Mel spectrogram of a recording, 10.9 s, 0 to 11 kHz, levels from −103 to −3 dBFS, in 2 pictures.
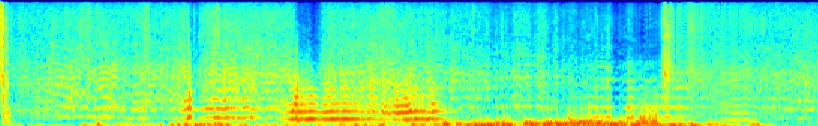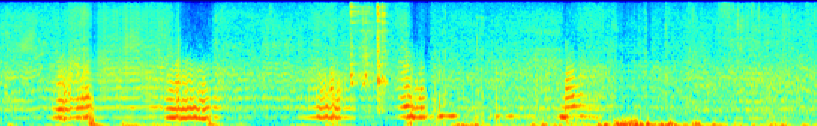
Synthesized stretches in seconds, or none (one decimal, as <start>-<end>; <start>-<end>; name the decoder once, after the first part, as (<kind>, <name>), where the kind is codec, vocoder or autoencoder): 4.2-5.0 (vocoder, BigVGAN v2); 6.0-6.5

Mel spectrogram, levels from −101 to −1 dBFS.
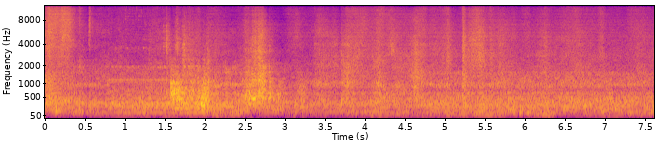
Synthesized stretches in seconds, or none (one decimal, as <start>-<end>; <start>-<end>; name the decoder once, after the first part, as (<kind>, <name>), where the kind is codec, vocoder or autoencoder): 0.0-0.8 (codec, SNAC); 2.0-7.6

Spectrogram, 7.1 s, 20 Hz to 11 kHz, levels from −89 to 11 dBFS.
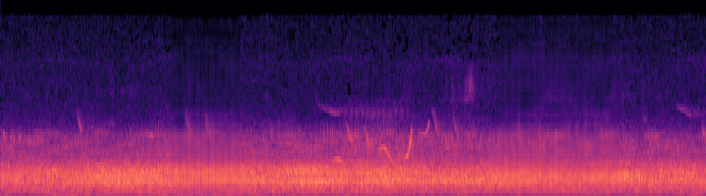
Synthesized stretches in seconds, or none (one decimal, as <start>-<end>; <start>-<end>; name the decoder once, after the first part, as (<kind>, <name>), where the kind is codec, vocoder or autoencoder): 1.7-2.4 (vocoder, Vocos); 5.0-6.2

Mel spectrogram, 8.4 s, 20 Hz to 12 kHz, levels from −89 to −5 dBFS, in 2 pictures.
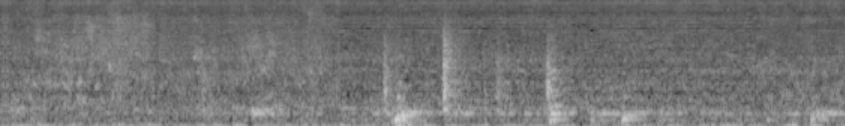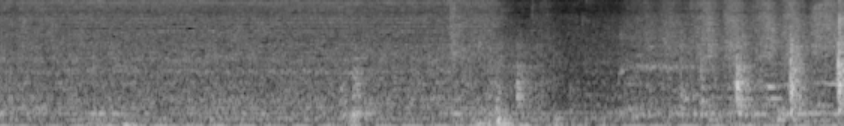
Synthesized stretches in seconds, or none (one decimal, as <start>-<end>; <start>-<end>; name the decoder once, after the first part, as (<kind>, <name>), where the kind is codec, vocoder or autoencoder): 0.0-1.7 (codec, HILCodec); 3.8-4.5

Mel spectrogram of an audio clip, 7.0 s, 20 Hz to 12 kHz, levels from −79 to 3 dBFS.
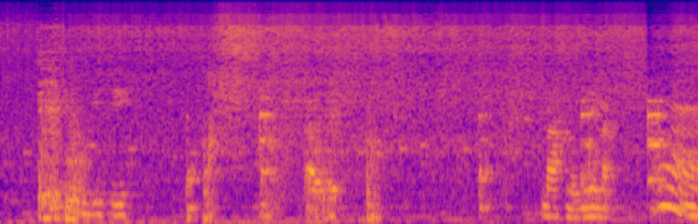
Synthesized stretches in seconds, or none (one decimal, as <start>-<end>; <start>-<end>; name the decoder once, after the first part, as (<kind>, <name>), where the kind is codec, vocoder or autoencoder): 2.8-3.4 (autoencoder, DAC-VAE)

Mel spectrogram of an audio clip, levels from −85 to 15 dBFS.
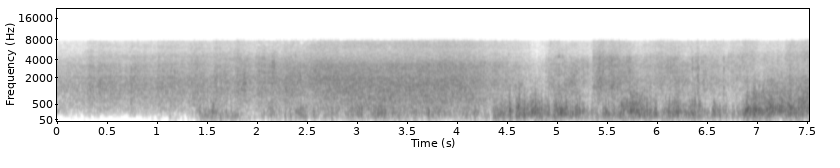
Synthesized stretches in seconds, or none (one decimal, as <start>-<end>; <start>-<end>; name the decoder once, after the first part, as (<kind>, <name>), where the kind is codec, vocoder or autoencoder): none

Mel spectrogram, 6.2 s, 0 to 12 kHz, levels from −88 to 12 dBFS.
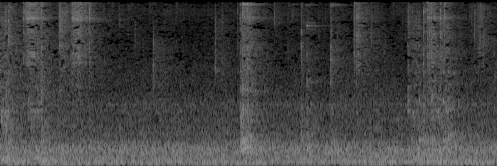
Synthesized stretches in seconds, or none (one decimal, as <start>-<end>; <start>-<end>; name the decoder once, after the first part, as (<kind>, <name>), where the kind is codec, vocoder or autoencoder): none

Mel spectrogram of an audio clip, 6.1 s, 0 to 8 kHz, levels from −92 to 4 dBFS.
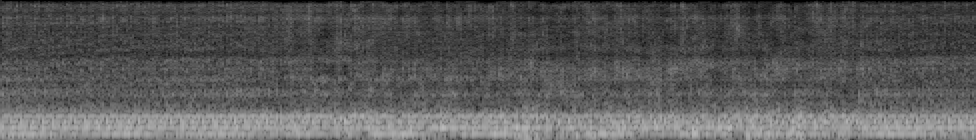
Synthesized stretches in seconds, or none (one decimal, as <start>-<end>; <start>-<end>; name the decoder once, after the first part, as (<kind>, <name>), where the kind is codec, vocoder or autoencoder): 1.7-5.4 (codec, HILCodec)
